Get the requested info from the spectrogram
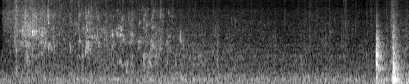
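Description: Water poured from a glass into a slow cooker, splashing onto raw oxtails in the pot; loudest in the first second and tapering off as the pour ends. Two short knocks near the end.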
